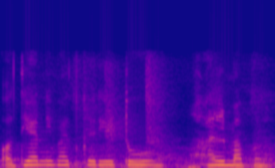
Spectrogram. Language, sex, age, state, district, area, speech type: Gujarati, female, 18-30, Gujarat, Junagadh, rural, spontaneous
